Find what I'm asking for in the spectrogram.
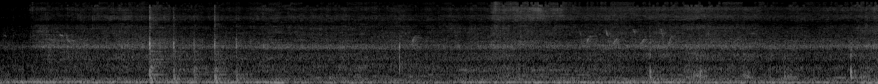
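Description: Tomatoes fry in a pan with already fried raw mango and okra for a roti pachadi, a faint continuous sizzle with scattered small pops and clicks, no talking.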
